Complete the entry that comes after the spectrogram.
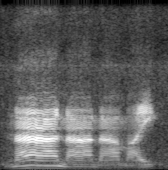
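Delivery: drawn-out Aussie nah nah nah; answering chat in a put-on Aussie accent; Bogan accent. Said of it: "It's a Bogan accent".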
